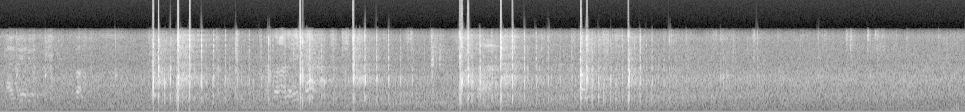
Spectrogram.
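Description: A frontenis rally: racket strokes and the Oxone rubber ball cracking off the concrete fronton wall and court, with a short echo after each. It is an irregular run of about a dozen sharp cracks, some in quick pairs, starting about two seconds in and stopping near ten seconds.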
